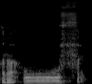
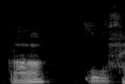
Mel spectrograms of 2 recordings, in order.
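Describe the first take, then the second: First: Said in the usual way. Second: رؤوف slowly split into two long syllables; slow teacher's dictation; drawn-out dictation. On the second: Shown as a demonstration. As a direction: sound it out part by part. Word said whole, then sounded out.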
